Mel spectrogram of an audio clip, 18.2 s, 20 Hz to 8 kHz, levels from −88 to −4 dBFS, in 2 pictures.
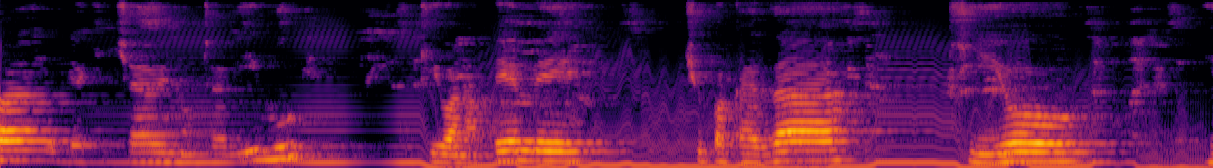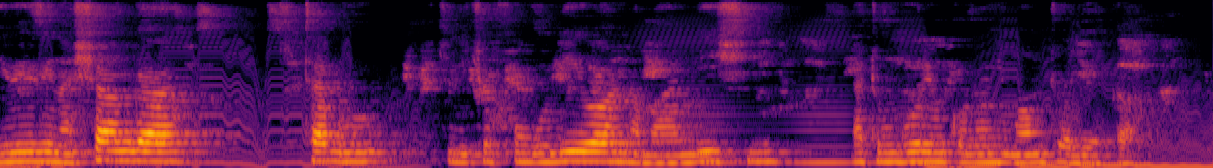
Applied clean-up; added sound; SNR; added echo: none; Musical instrument; 12 dB; reverberation time 0.8 s.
